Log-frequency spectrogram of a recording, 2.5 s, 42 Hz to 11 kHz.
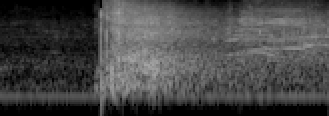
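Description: Starting gun firing once to start a 4x400 m relay, a single sharp report about three-quarters of a second in. The report rings on through the stadium.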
